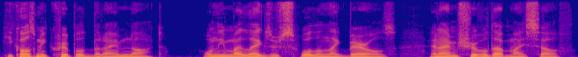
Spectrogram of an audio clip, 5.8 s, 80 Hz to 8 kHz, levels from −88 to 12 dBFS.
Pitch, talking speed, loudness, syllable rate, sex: 115 Hz, 220 wpm, -18 LUFS, 5.9 syllables/s, male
